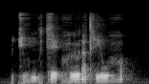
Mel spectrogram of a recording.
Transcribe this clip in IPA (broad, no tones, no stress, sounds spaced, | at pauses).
c ṳ ŋ ṳ t͡s e ʔ ɔ̤ l u ɾ a tʰ i w ɔ̤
